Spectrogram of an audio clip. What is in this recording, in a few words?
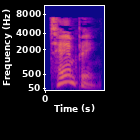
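"tamping", British English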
